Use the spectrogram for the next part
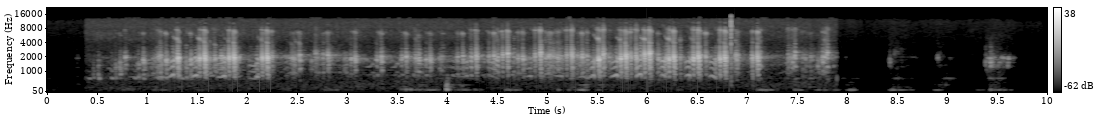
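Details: Wood frogs in a West Virginia wetland, the first frogs to emerge and lay eggs, sometimes with ice still on the pond, their calling a first sign of spring: a dense chorus of short clucking croaks that thins to scattered calls near the end.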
